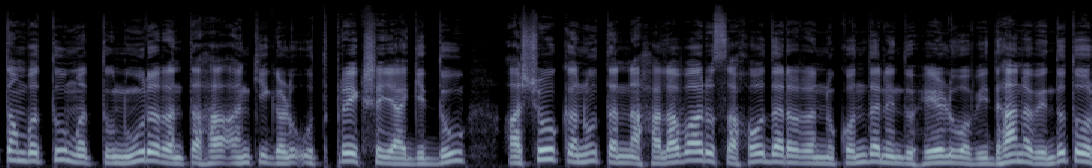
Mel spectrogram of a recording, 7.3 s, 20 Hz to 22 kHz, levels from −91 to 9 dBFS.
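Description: No technical faults are audible anywhere in the speech recording.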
